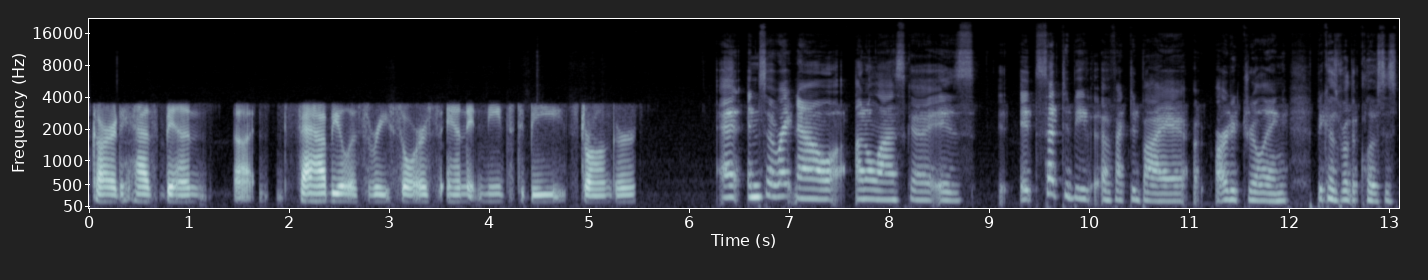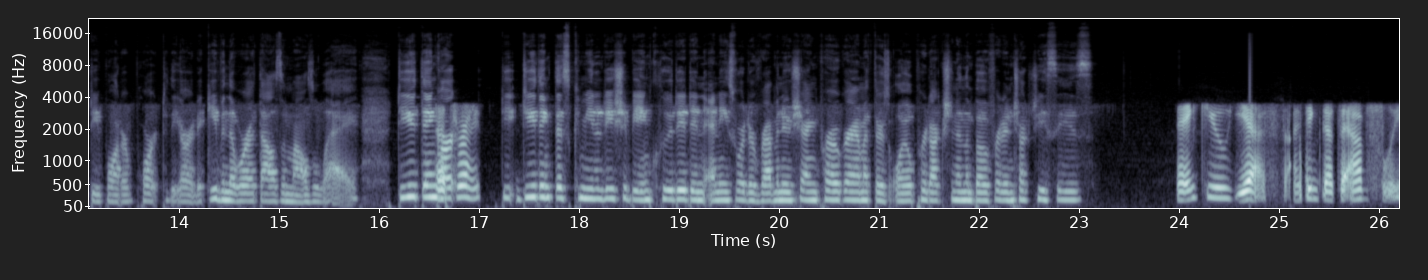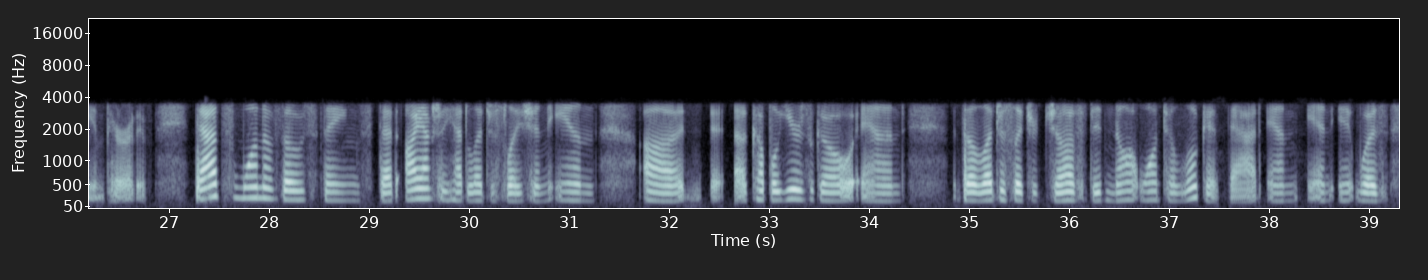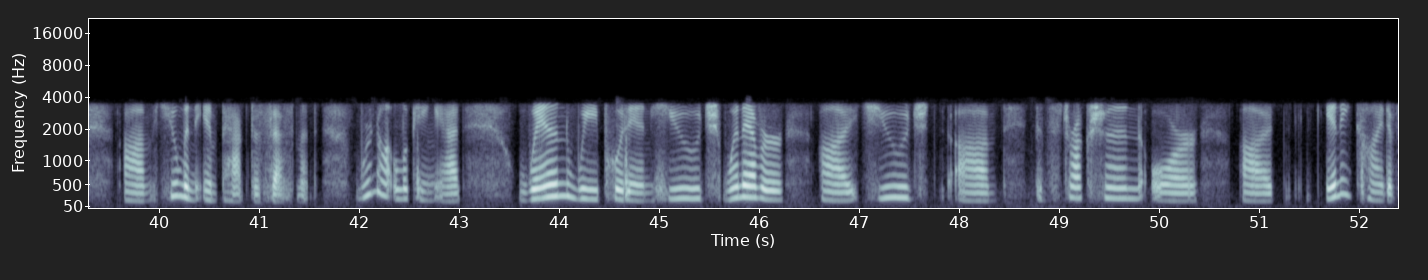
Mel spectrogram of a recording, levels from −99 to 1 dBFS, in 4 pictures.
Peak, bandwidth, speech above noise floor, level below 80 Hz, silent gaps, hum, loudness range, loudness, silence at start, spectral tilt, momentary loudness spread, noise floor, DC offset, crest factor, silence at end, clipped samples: 0 dBFS; 11.5 kHz; 50 dB; -64 dBFS; none; none; 9 LU; -22 LUFS; 0.05 s; -5.5 dB/octave; 15 LU; -72 dBFS; under 0.1%; 22 dB; 0.05 s; under 0.1%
